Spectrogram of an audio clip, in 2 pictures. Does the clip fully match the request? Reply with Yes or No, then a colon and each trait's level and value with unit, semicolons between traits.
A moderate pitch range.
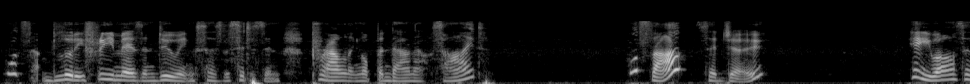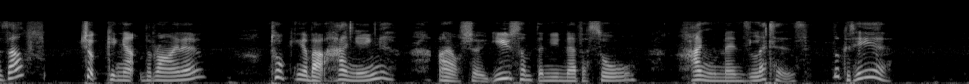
No: wide, 5.7 semitones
